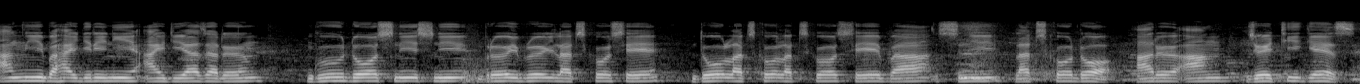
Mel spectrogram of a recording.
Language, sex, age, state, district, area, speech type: Bodo, male, 30-45, Assam, Kokrajhar, rural, read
